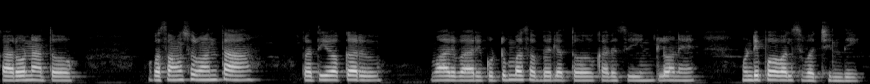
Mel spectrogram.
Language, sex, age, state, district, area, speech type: Telugu, female, 45-60, Andhra Pradesh, Guntur, rural, spontaneous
